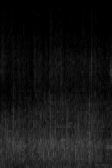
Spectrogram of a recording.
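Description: Flamenco footwork: rapid, dense stamping of dancers' shoes on the stage, mixed with hand-clapping and faint guitar.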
